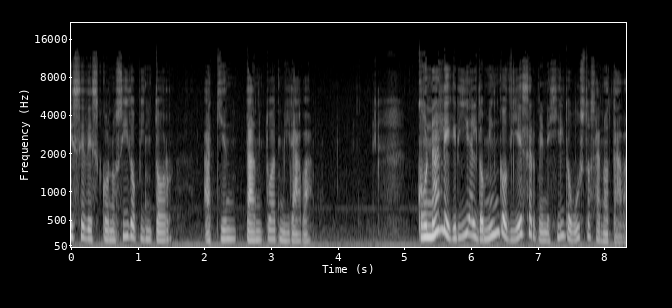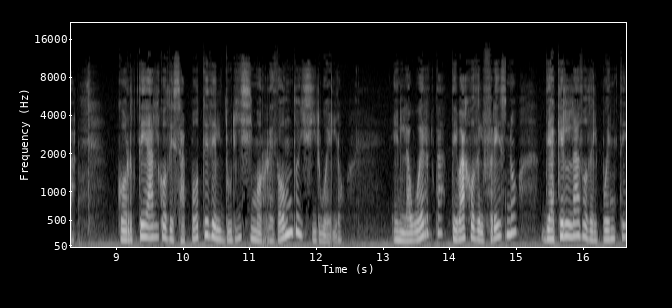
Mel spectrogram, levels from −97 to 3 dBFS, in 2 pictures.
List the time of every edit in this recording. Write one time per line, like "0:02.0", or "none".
none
